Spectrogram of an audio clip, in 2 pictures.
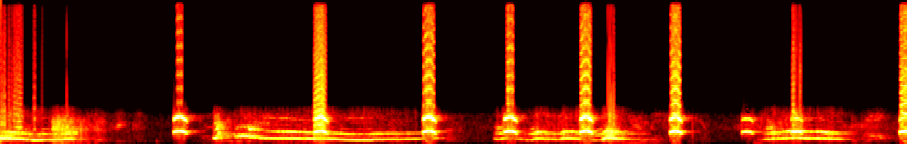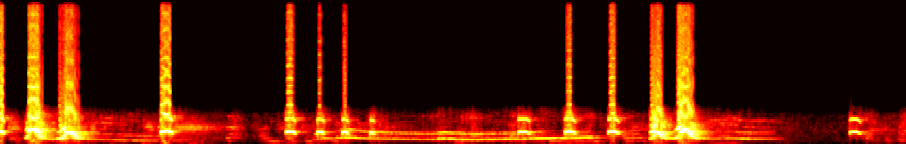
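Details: A pet Border Terrier howling at its owner squeaking his toy: drawn-out wavering howls that slide down and level off, broken by sharp high squeaks of the toy repeated throughout, with short pauses between howling bouts.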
